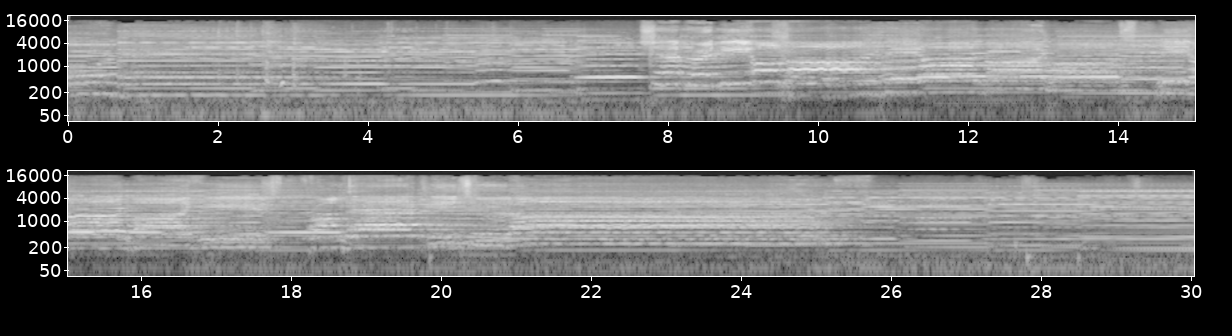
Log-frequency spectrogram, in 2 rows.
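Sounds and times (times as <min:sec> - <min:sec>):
choir singing a hymn: 0:00.0 - 0:03.6, 0:07.6 - 0:27.6.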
